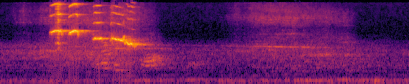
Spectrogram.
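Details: A single greater green leafbird phrase, a tumbling run of high notes that slides downward over about a second, heard against steady low background noise.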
